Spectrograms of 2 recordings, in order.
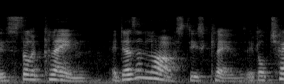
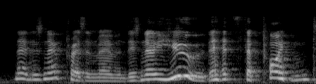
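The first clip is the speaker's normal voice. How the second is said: loud, chuckling and laughing through the words; 2 semitones higher, 5 dB louder than usual. A speaker addresses listeners, laughing while talking. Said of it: "Sorry if I'm laughing".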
